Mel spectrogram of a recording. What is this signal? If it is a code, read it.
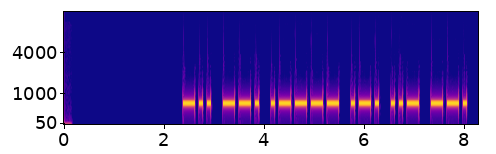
Morse code, heard as a keyed tone, about 15 wpm, 700 Hz. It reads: DG1RUG
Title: DXCC-100 Call Signs - 6 Characters - 15wpm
